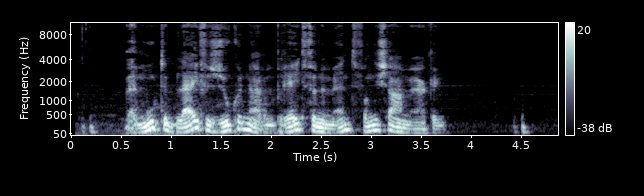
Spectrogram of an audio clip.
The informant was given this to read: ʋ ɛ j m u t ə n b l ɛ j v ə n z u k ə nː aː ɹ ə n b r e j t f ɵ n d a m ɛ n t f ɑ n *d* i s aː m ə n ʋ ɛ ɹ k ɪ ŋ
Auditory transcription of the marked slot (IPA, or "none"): d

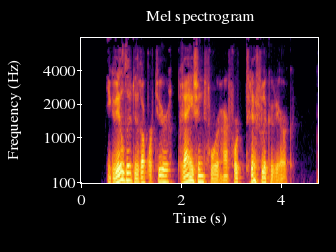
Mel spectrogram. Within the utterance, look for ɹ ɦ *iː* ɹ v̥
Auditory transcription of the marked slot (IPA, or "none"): aː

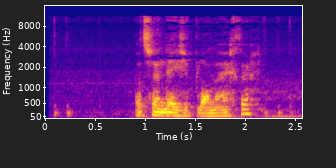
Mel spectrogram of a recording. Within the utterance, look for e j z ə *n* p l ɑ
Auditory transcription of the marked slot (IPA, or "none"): none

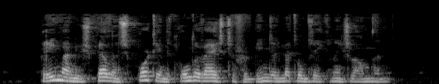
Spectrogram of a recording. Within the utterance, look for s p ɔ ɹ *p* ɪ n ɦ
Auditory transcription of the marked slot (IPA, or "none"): t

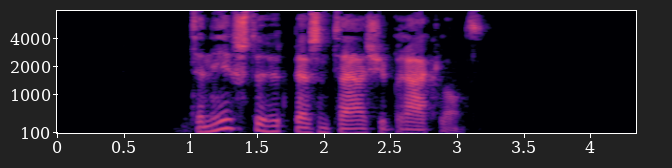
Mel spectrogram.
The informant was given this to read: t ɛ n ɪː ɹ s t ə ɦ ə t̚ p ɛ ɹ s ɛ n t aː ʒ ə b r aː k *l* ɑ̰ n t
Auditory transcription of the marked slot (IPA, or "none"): l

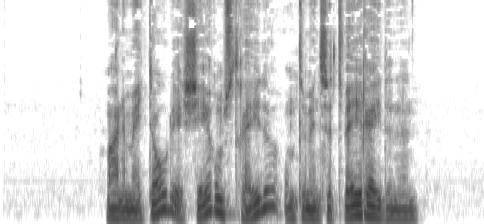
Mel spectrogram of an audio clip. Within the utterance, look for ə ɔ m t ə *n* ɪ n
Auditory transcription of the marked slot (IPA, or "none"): m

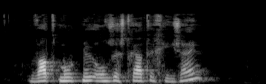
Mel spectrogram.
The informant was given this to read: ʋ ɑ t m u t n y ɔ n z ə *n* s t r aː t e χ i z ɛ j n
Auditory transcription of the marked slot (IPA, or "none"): none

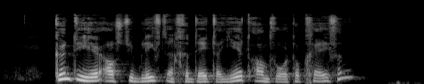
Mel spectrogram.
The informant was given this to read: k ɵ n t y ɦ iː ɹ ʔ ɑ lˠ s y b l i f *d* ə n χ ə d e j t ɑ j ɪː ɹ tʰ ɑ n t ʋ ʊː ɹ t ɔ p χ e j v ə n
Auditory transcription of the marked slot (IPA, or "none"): t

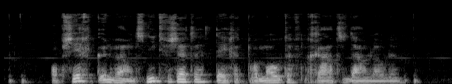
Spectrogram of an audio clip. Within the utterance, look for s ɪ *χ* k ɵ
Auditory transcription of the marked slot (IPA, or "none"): χ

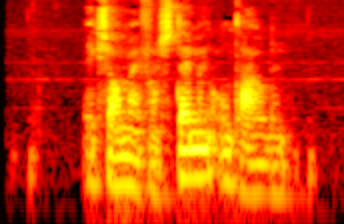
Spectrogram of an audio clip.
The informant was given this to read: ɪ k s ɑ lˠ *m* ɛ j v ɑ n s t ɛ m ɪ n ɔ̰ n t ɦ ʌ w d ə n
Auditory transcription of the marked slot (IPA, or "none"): m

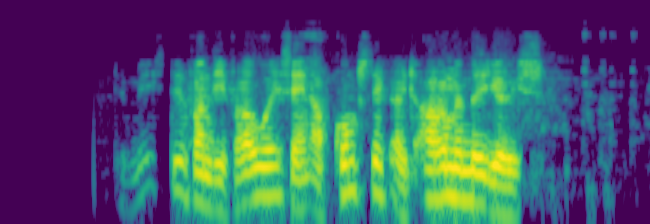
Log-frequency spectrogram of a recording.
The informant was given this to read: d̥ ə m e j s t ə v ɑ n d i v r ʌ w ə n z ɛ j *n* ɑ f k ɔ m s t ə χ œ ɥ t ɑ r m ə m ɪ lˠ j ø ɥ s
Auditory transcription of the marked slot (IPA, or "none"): n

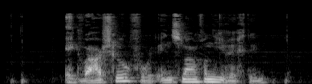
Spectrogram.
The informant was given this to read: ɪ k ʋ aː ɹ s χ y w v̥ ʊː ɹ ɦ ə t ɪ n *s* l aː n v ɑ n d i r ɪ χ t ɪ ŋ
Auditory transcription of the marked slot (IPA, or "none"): s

